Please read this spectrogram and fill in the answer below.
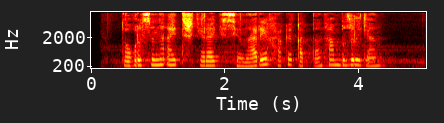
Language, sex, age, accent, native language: Uzbek, female, under 19, Toshkent shahri, Uzbek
